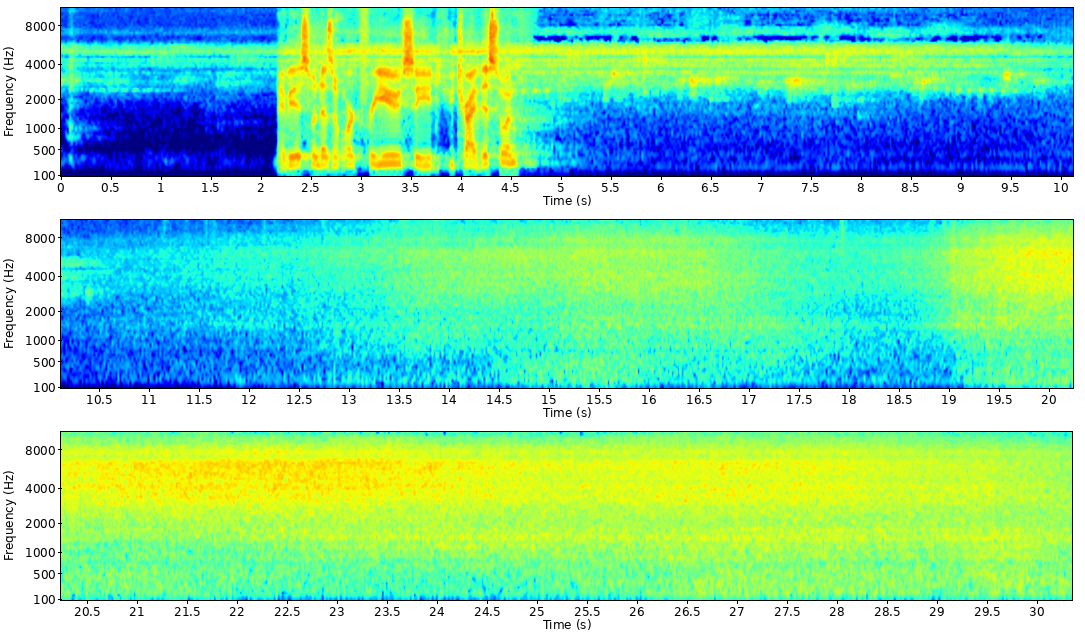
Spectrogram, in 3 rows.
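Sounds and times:
crickets buzzing in a humid jungle: 0.0s - 10.5s, 18.9s - 30.3s
speech: 2.2s - 4.8s
steady broadband hiss of colored noise: 2.2s - 30.3s.

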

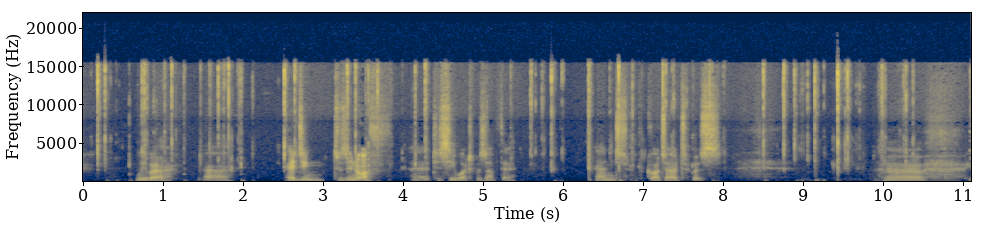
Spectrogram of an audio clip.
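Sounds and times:
rapid computer keyboard typing: 0.0s - 4.5s, 5.6s - 7.6s, 8.4s - 10.5s
speech: 0.7s - 5.5s, 6.4s - 8.0s, 10.0s - 11.0s.

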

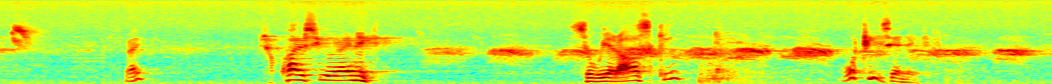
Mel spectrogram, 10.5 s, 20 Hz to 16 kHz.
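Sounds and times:
low steady rumble: 0.0s - 10.5s
speech: 1.3s - 1.7s, 2.7s - 3.9s, 5.9s - 7.5s, 8.5s - 9.4s
crow cawing: 4.1s - 10.5s.

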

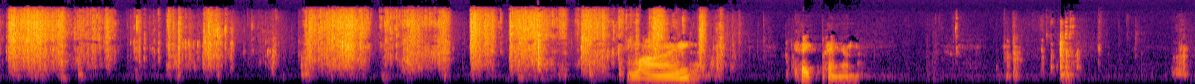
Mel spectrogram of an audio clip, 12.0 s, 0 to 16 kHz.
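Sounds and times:
parchment paper rustling and crunching: 0.0s - 7.5s
speech: 6.3s - 7.1s, 8.0s - 8.7s.

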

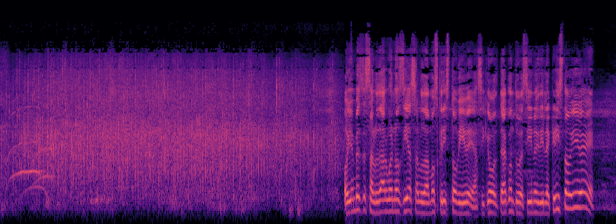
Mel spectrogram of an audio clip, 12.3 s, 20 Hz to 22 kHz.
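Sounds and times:
faint cheers: 0.0s - 2.7s
audience at a church service applauding loudly: 0.0s - 7.5s
speech: 6.9s - 12.0s.

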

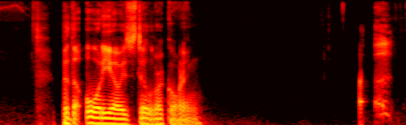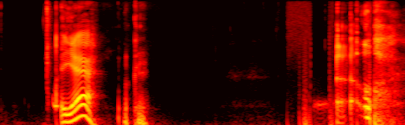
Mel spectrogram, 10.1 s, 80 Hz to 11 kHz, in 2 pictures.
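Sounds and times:
speech: 0.8s - 2.6s, 5.8s - 7.0s
long loud human burp: 4.5s - 5.0s, 9.0s - 10.1s.

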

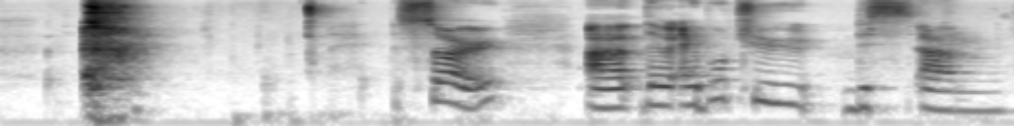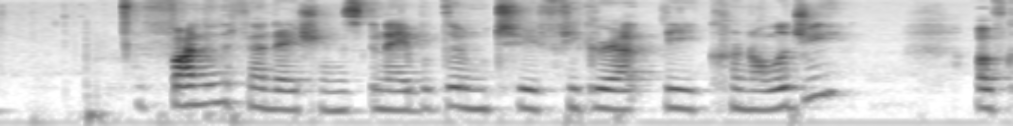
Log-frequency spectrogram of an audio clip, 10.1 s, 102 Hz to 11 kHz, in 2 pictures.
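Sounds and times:
low steady hum: 0.0s - 10.1s
sharp cough: 0.4s - 0.8s
speech: 2.0s - 5.1s, 5.8s - 9.4s, 10.0s - 10.1s.

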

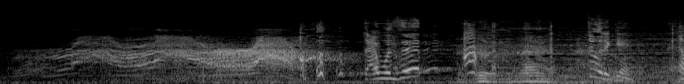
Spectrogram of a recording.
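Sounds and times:
young lion cub's thin high-pitched roar: 0.0s - 3.4s
speech: 3.8s - 6.8s.

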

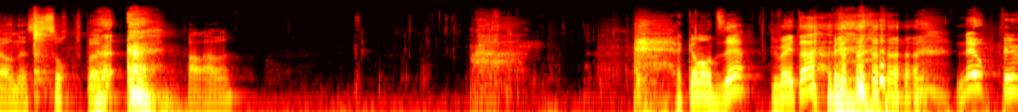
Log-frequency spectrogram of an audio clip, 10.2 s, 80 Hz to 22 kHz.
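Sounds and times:
speech: 0.0s - 2.4s, 6.8s - 10.1s
sipping a drink: 3.5s - 6.8s
laughter: 8.1s - 9.5s.

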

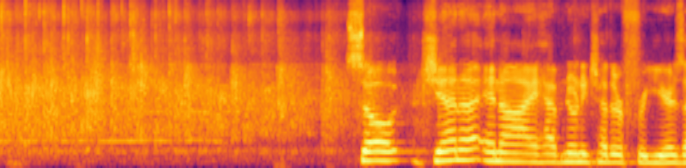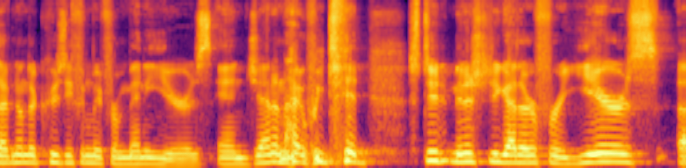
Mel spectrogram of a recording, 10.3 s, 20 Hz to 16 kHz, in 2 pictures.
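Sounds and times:
audience applauding: 0.0s - 3.8s
speech: 2.6s - 10.2s.

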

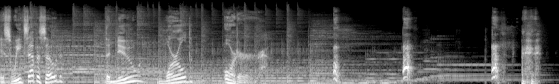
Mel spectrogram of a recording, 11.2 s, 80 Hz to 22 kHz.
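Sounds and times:
speech: 0.0s - 1.5s, 2.1s - 5.1s
dog barking: 6.6s - 7.0s, 8.0s - 8.4s, 9.7s - 10.3s.

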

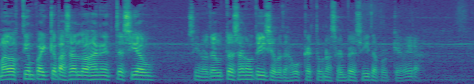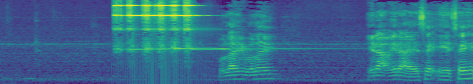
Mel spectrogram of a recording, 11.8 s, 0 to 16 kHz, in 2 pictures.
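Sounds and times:
speech: 0.0s - 5.5s, 8.7s - 9.5s, 10.5s - 11.8s
bicycle-style bell on a beer glass ringing: 7.4s - 9.4s.

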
